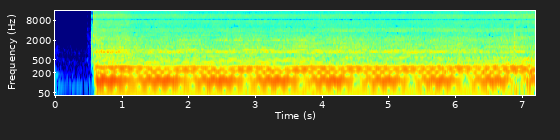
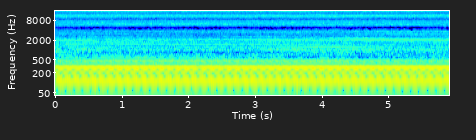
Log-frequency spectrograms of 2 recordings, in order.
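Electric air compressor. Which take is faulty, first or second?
first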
